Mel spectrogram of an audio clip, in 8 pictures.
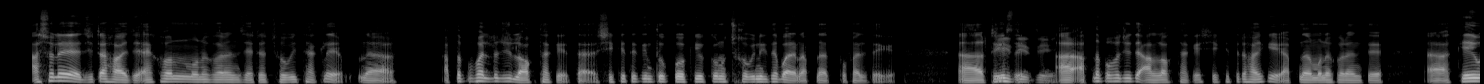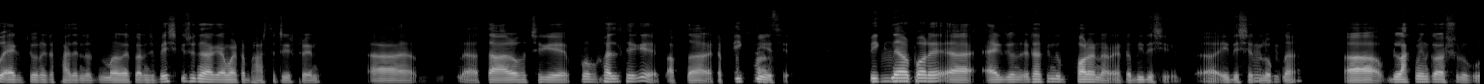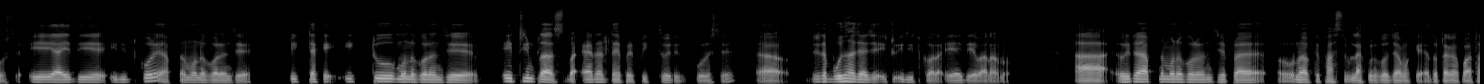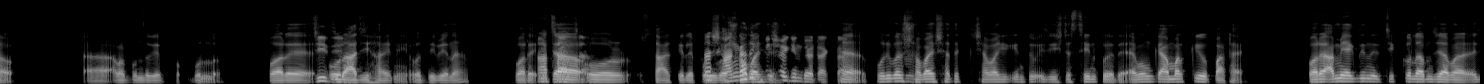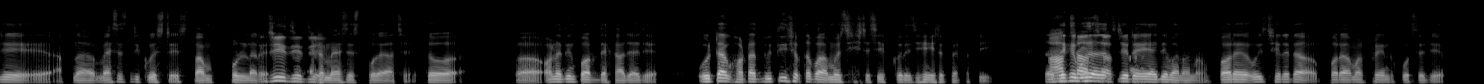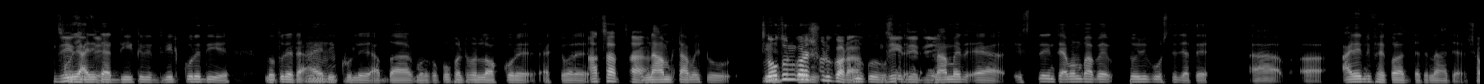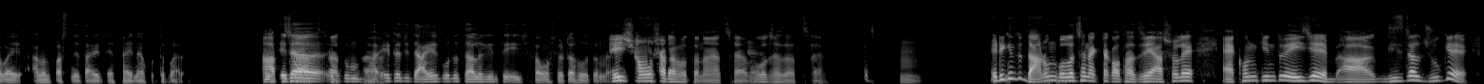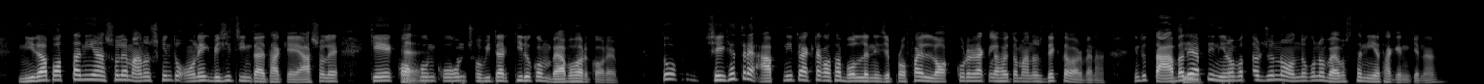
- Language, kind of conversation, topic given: Bengali, podcast, সামাজিক মিডিয়া আপনার পরিচয়ে কী ভূমিকা রাখে?
- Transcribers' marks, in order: tapping; "থেকে" said as "তেকে"; in English: "blackmail"; in English: "blackmail"; "আমাকেও" said as "আমারকেউ"; in English: "স্পেলিং"; in English: "identify"; in English: "unknown person"; "ফাইন্ড" said as "ফাই"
